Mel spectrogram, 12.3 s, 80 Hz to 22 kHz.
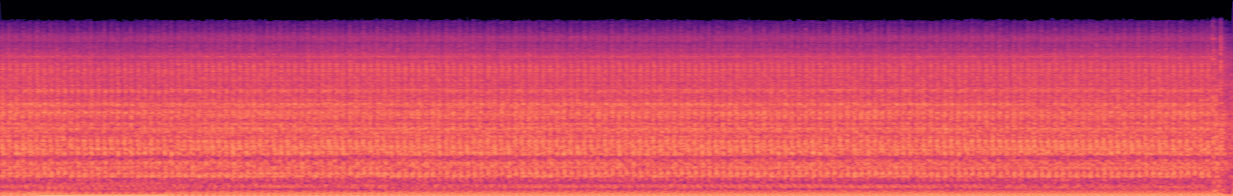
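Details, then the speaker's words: Arctic Cat Puma Deluxe 340 snowmobile, sat about 10 years, around 45°F, after backfilling the fuel line and fuel filter and fuel pump now pumping: steady even cranking about four beats a second that never catches; turns over but won't start. "All right. No running though."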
